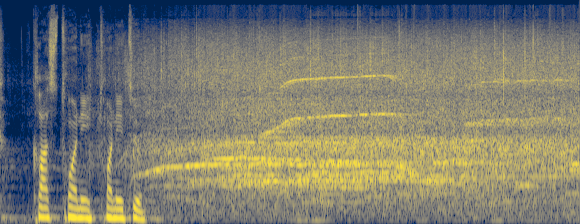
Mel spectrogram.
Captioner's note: applause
